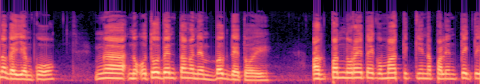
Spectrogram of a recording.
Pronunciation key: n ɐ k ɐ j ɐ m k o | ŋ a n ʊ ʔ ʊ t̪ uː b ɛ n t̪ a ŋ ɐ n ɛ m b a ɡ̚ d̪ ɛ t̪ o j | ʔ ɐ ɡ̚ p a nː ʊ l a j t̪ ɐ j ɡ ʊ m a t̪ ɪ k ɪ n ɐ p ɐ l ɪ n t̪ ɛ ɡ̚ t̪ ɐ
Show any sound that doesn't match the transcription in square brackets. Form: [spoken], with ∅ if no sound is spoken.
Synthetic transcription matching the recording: n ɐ [ɡ] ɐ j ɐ m k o | ŋ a n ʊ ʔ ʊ t̪ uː b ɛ n t̪ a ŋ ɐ n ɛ m b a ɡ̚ d̪ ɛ t̪ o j | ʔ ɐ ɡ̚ p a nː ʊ [ɾ] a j t̪ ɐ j [k] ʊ m a t̪ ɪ k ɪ n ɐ p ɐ l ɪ n t̪ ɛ ɡ̚ t̪ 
